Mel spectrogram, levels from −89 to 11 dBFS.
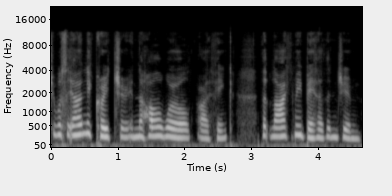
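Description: At 3.67 s a single sharp click marks dropped samples, likely a few samples lost, so the waveform jumps abruptly, drawing a thin vertical line across the spectrogram.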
